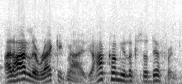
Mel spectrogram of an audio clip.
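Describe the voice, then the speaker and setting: An actor playing a plain-spoken character in a 1950s radio comedy. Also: male voice, a little high, very animated, rapid-fire. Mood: matter-of-fact. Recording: dull old radio recording with noise.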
